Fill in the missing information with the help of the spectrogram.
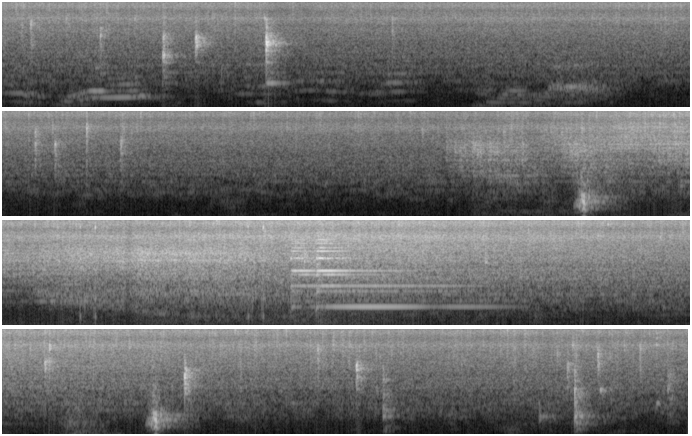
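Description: Hot cooking oil sizzling steadily in a wok as peanut-cracker batter fries. The sizzle swells louder about eight seconds in, when a ladle of batter is poured into the oil, and there are a few sharp taps of a utensil against the wok.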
